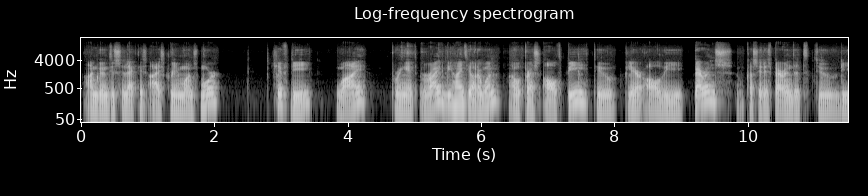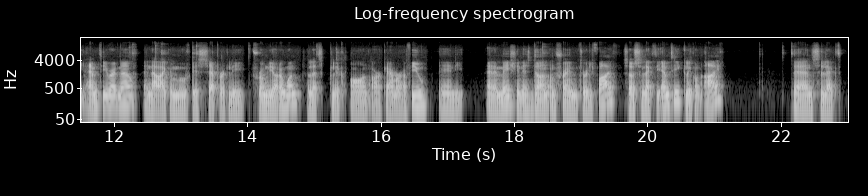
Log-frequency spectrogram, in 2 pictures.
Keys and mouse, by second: 2.0 s, 3.5 shift+y, 6.9 a, 7.2 alt+p, 10.9 alt+p, 12.4 r, 12.6-13.1 drag, 13.2 click, 13.5 g, 19.6 i, 20.6 i, 22.0 click.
